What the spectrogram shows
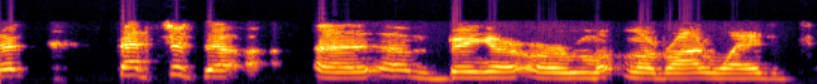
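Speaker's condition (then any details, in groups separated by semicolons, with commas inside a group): Spastic quadriplegic cerebral palsy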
